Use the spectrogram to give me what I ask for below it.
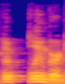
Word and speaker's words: Blomberg: I think it is pronounced Bloomberg, even though it's only spelled with one O.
